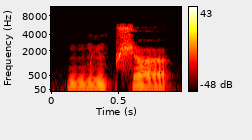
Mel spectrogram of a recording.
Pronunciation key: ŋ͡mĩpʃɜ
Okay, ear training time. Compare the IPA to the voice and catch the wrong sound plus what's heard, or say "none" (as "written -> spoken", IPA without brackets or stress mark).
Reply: none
